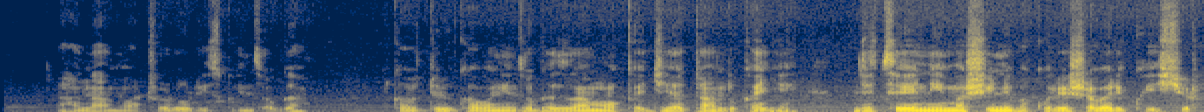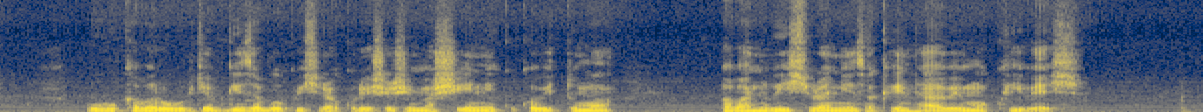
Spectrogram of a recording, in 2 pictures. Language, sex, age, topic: Kinyarwanda, male, 18-24, finance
